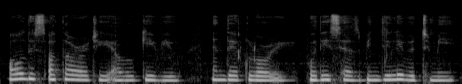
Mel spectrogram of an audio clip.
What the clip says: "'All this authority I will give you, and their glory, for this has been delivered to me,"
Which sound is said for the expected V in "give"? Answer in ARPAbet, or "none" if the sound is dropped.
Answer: V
